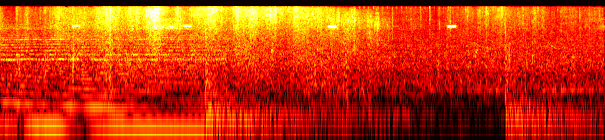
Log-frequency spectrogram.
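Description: Footsteps rustle through thick undergrowth.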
